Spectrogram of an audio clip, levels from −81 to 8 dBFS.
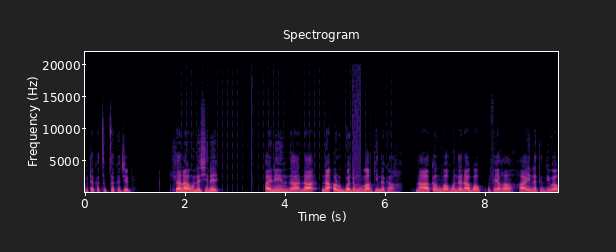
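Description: Between 1.88 s and 6.21 s there is Wi-Fi interference: a radio's beacon, sent every 102.4 ms, is rectified by the audio circuit into a faint, steady ticking about ten times a second. Its slow, even rate separates it from the rapid buzz of GSM interference.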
